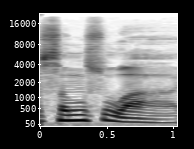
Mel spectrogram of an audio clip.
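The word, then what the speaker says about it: 星宿: 1월 성수와 요걸 수라고 읽어야 됩니다. 성수는 별자리라는 뜻이에요. 이게 원래 숙자잖아요. 자다 이 말이에요. 잠잔다 할 때 자다. 그 다음에 숙박하다. 수로 읽으면은 별자리라는 뜻이에요. 별자리.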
